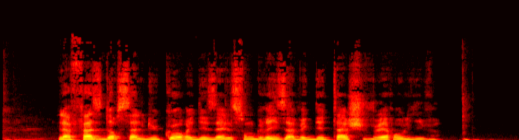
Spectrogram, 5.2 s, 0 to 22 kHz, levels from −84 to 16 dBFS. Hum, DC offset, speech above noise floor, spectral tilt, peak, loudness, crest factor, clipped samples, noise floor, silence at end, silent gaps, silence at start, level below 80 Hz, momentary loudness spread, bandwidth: none; under 0.1%; 35 dB; -5.5 dB/octave; -2 dBFS; -20 LUFS; 18 dB; under 0.1%; -55 dBFS; 0.5 s; none; 0.05 s; -52 dBFS; 10 LU; 16.5 kHz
